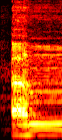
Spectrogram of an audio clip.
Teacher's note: kalau kita membaca mim yang jelas maka bibirnya mingkem am ditekan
